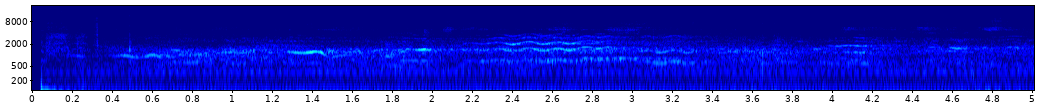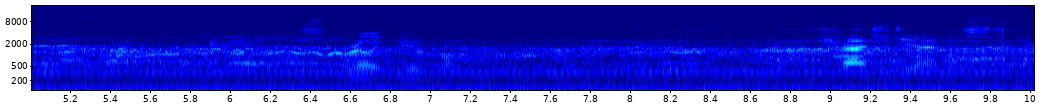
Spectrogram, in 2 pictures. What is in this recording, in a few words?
AirGuitar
